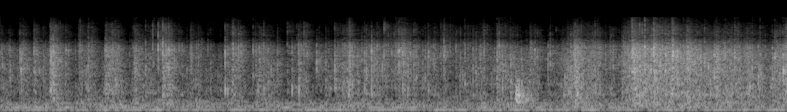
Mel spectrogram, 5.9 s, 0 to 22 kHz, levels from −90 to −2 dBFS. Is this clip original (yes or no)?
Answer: yes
